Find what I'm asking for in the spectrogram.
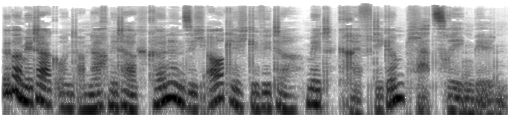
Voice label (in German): Ansage 32 Millisec delay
